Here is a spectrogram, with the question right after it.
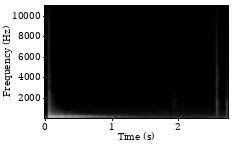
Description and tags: Plasticwaterjug hit
Plastic water jug hit, recording live sample with finger strike
hit percussion drum echo live-sample rhythm percussive percs drum water-drum wood water-hit plastic
drum, echo, hit, live-sample, percs, percussion, percussive, plastic, rhythm, water-drum, water-hit, wood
